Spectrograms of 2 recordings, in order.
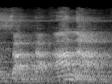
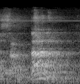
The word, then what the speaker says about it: Santa Ana: Santa Ana, of course, it's Santa Ana. That's its original name. And if native Spanish speakers were going to combine them, you'd use a process of elision and call it Santana.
